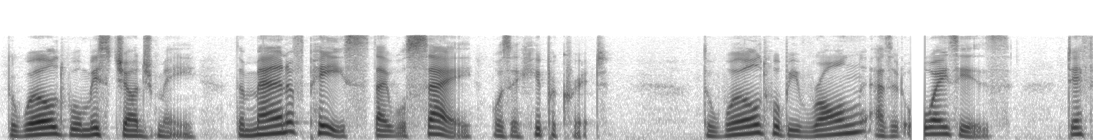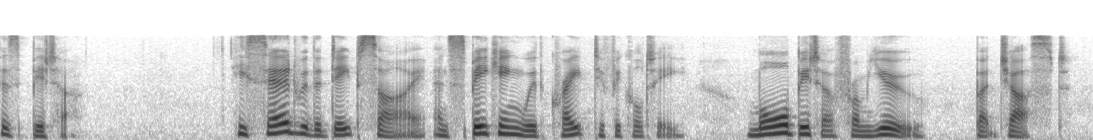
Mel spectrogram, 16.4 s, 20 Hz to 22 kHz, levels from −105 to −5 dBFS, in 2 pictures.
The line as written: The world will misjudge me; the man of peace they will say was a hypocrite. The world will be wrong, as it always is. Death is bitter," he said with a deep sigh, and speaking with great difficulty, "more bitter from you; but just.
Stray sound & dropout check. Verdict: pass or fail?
fail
